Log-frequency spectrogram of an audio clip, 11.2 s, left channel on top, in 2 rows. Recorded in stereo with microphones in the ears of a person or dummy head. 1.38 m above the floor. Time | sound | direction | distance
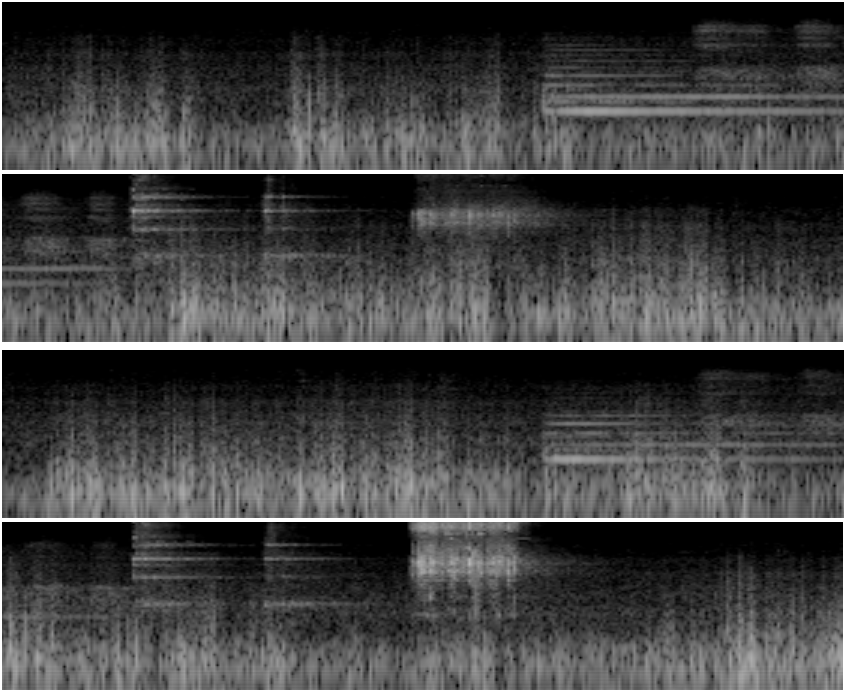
3.6 | a bell | 50° left (ahead or behind) | 3.5 m
6.5 | cutlery clinking | 45° left (ahead or behind) | 4.5 m
8.3 | keys jangling | 45° right (ahead or behind) | 0.6 m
